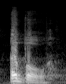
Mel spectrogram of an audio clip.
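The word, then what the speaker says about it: -able: an adjective can end with a B L e which is pronounced a bull for example Liz never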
